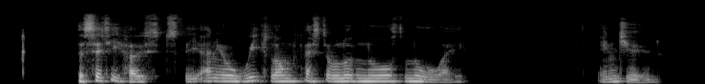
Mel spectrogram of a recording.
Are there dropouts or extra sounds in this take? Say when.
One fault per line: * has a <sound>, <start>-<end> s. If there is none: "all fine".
all fine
